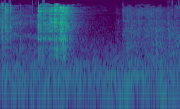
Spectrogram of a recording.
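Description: Metal wire-wrapped necklace and its chain jingling briefly against a stone tabletop as it is laid down, about half a second in.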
